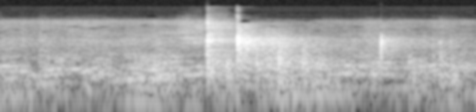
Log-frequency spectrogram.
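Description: A cue ball smashes into a rack of pool balls with a loud crack.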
